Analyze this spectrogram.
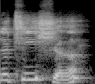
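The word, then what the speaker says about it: Letizia: comments i think queen leticia and i'm using the british pronunciation sorry i'm not spanish i don't speak about parry and munchen i speak about paris and munich so i'm speaking about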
